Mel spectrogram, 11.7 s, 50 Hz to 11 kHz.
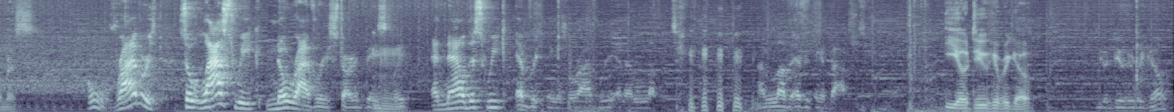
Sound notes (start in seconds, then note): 6.7 laugh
